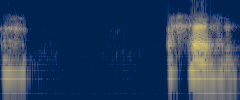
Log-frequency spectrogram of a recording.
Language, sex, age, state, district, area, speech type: Bengali, female, 18-30, West Bengal, Howrah, urban, conversation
